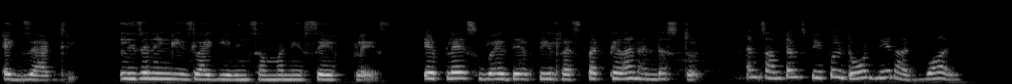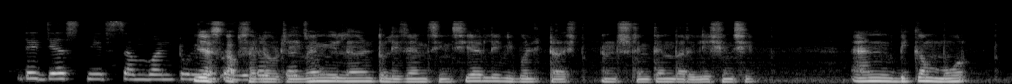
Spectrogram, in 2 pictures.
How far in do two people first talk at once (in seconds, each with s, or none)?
12.1 s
